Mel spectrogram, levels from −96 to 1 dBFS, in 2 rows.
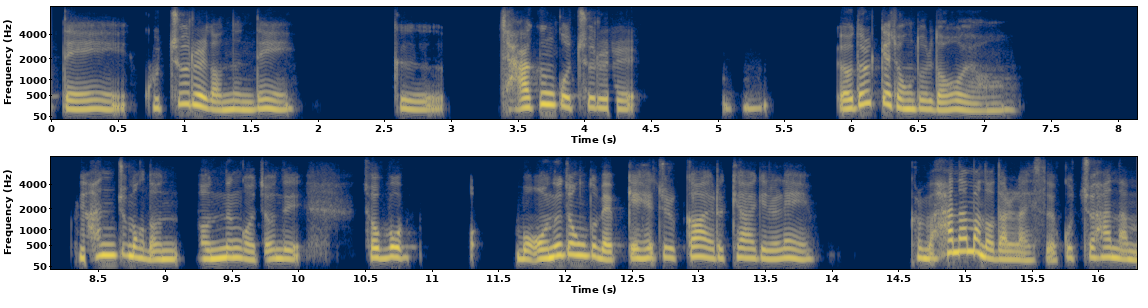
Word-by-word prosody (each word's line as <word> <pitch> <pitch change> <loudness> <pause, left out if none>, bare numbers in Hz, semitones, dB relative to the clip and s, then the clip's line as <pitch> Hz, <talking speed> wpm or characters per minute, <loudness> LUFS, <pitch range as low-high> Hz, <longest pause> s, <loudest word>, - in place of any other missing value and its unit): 때 185 -4 -2 0.2
고추를 250 +4 +1
넣는데 175 +2 -1 0.7
그 180 -3 -5 0.4
작은 270 +7 +3
고추를 220 -3 -1 1.0
음 200 0 -10 0.6
8 235 +11 +3
개 280 - 0
정도를 190 -4 0
넣어요. 165 -1 -4 1.0
그냥 210 +2 -5
1 265 0 +6
주먹 240 -7 +1
넣 180 - 0 0.2
넣는거죠. 190 -2 +2
근데 195 -1 -1 0.5
저보 220 +1 +2 0.7
뭐 190 -1 +1
"어느정도 255 +3 +5
맵게 175 +1 0
해줄까?" 220 +2 0
이렇게 205 +1 -4
하길래 195 -2 -1 0.7
그러면 205 -3 0
1 325 +3 +4
만 345 -5 +6
넣어달라 180 -3 0
했어요 160 +1 -7
고추 215 +4 -6
1 215 -3 +1
만. 170 - -1
200 Hz, 235 characters per minute, -20 LUFS, 180-225 Hz, 1.0 s, 1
